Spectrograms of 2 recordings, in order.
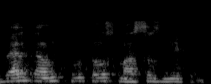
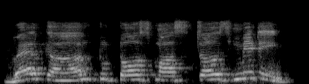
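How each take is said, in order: First: Soft, small-voiced welcome; low volume demo. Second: Big, slow, high-pitched welcome; loud volume demo. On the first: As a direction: say it quietly, holding the volume well down. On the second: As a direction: project it loudly, high and drawn out. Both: Shown as a demonstration. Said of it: "how loud we speak".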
